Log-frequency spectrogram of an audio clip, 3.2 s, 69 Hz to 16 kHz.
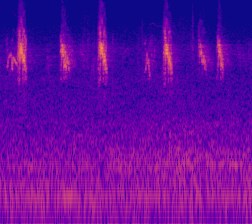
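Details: Sparrows coming to be fed, recorded 15 May 2019: six short, bright chirps spaced about half a second apart, each a quick high burst, over a faint low background hum.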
